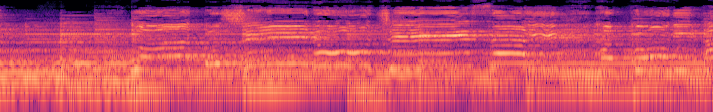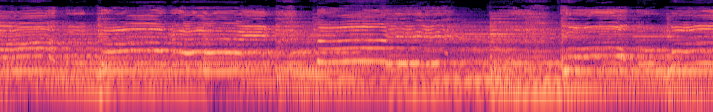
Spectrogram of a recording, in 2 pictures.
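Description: Female vocalist singing a song live, with held, wavering notes, accompanied by chords played on a Korg Kronos X keyboard.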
